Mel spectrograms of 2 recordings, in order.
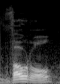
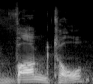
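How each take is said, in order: First: The name is pronounced differently from its spelling. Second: The name is pronounced exactly as it is spelled.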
